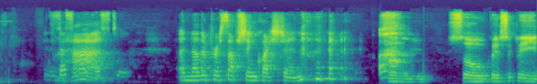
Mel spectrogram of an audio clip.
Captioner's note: laughs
